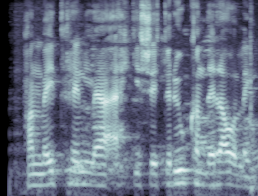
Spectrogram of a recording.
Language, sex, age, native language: Icelandic, male, 13, Icelandic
